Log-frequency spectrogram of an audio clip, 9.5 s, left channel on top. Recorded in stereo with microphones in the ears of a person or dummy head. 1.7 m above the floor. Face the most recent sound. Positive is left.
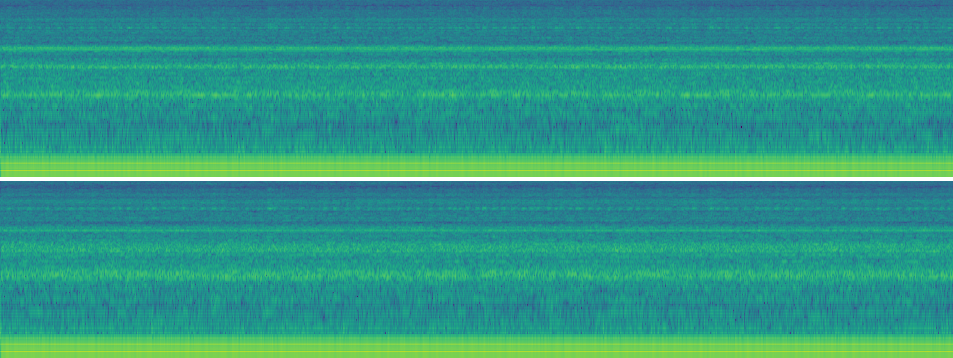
turn(degrees=-10)  # may be behind; listen again after turning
